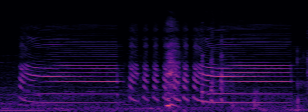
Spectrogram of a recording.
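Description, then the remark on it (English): A loud, brassy air horn sound from a phone app called Ham Horn, played at a wedding in Philadelphia, blares in a long sustained blast, breaks into a few quick choppy honks, then sounds another long blast, piercing with no talking. “So uh, I was just at a wedding this weekend in Philadelphia, and we, a group of us decided that, well, we're at a wedding, we're going to need an air horn. So one of us found this app. It's called Ham Horn”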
